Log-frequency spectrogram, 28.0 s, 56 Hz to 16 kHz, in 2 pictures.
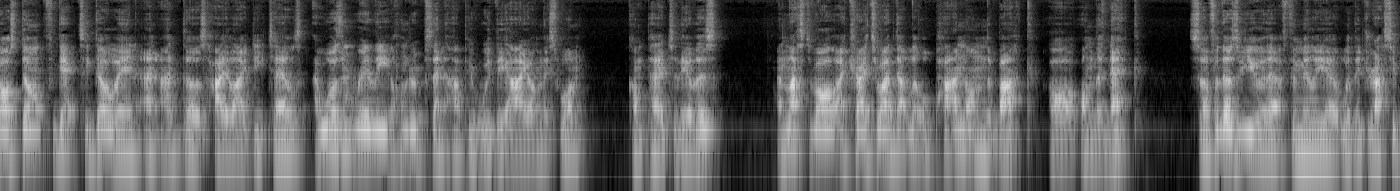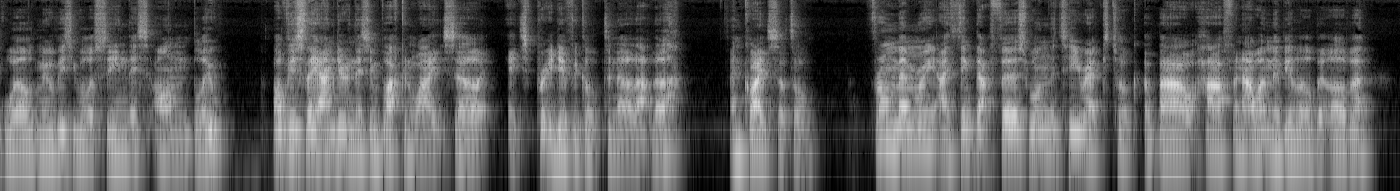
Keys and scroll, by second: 0.3 ctrl+z, 18.4-21.6 typing, 23.0-26.0 typing.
